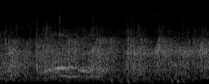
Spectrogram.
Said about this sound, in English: Clap your hands unto the Lord. Hallelujah.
